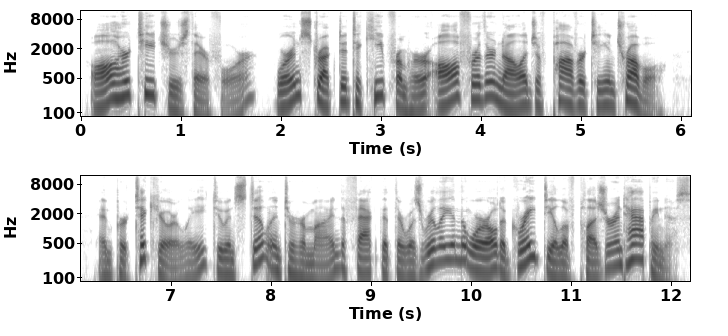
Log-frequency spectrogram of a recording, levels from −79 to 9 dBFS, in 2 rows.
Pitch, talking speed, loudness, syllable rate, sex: 145 Hz, 195 wpm, -20 LUFS, 5.7 syllables/s, male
